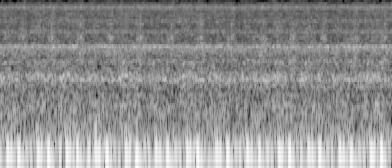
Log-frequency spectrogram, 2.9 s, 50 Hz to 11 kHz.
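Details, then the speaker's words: IH Loadstar crew cab V8 that sat parked 30 years, idling roughly after a coolant top-off. The engine shakes and has an occasional light tick with a stumble. The source is unknown: it may be under the valve cover, slight backfiring, or manifold/valve-cover blow-by. "kind of quit something sounds interesting occasionally see a little doinking noise yeah you see that huh that is"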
